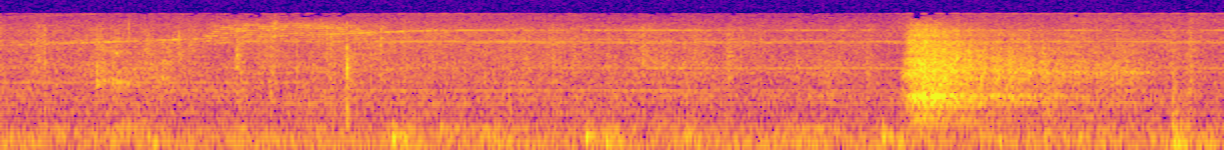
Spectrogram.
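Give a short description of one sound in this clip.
A young man speaks quietly and close by.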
